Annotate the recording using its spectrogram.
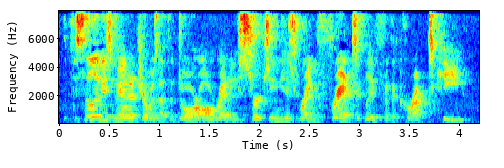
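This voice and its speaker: An author reads her own novel aloud in expressive, audiobook-style narration, very animated and dramatic, acting out the dialogue. Her voice is medium in pitch and her pace is quick. The distant mic picks up an echoey, roomy space with faint hiss.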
